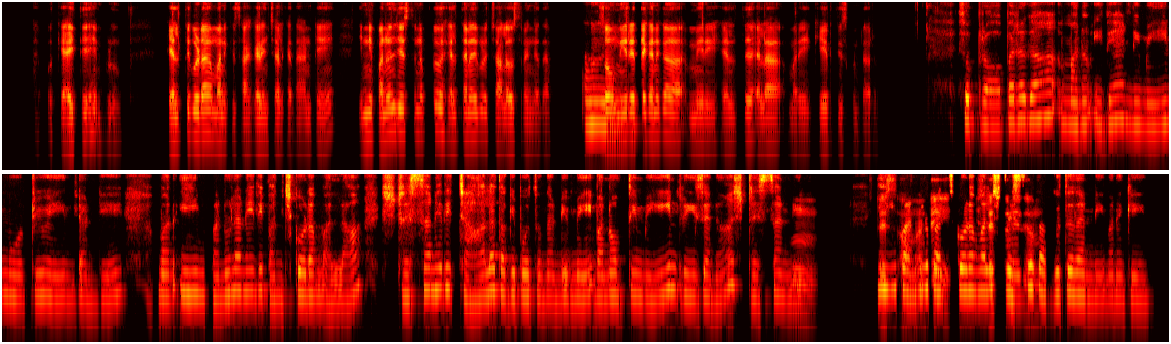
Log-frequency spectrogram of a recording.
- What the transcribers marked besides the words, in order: in English: "హెల్త్"; other background noise; in English: "సో"; in English: "హెల్త్"; in English: "కేర్"; in English: "సో, ప్రాపర్‌గా"; in English: "మెయిన్ మోట్యు"; in English: "స్ట్రెస్"; in English: "వన్ ఆఫ్ ది మెయిన్"; in English: "స్ట్రెస్"; in English: "స్ట్రెస్"
- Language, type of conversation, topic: Telugu, podcast, పనులను పంచుకోవడంలో కుటుంబ సభ్యుల పాత్ర ఏమిటి?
